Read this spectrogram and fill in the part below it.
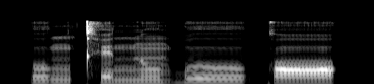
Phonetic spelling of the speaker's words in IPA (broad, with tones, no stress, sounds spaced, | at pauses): u˨ ŋ tʰ ɪ˨ n ũ˨ ɓ uː˦˨ k ɔ˦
